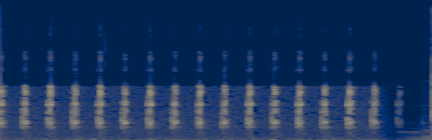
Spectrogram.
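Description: Clock-ticking sound effect, about four even ticks a second, serving as a countdown timer for answering a quiz question. It stops shortly before the end.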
